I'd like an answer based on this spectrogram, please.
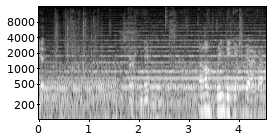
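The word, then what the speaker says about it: Svirfneblin: Svertneblin.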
